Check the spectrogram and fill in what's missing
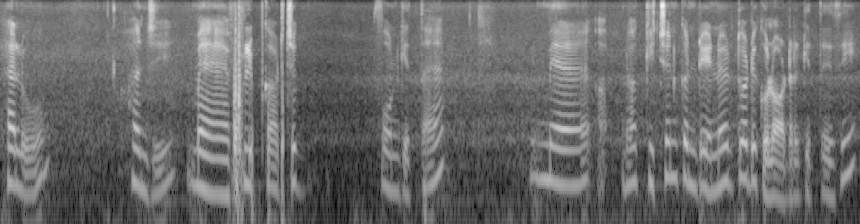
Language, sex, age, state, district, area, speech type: Punjabi, female, 45-60, Punjab, Pathankot, urban, spontaneous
